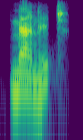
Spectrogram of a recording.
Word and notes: manage: Indian

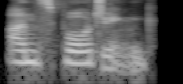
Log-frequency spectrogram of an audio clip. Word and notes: Unsporting: Indian

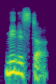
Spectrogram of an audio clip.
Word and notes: minister: Indian

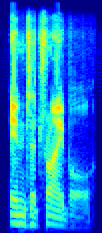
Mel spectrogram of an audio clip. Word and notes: intertribal: British English

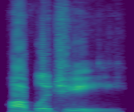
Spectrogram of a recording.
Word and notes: obligee: American English

